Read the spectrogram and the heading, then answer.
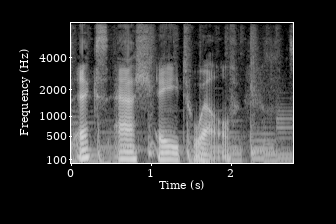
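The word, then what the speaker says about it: X Æ A-12: They say it's pronounced X Ash A12.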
